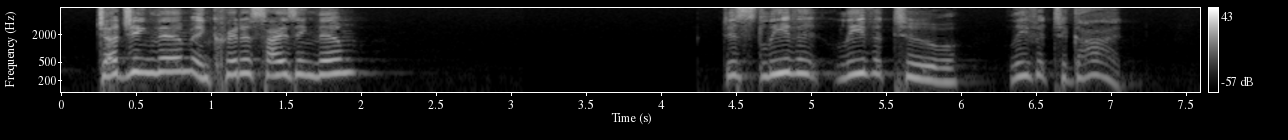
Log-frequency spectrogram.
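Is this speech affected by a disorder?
No.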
